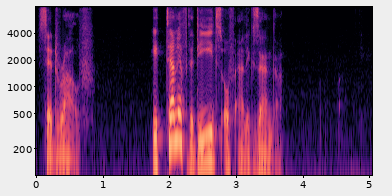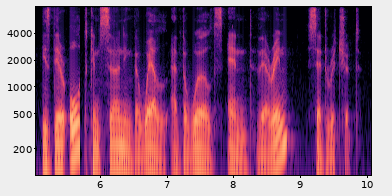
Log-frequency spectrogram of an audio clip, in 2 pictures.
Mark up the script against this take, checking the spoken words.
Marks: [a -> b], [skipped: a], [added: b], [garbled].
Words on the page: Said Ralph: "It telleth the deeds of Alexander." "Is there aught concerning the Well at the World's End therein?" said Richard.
Said Ralph: "It telleth the deeds of Alexander." "Is there aught concerning the Well at the World's End therein?" said Richard.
